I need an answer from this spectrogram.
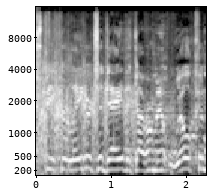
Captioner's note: some Applause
